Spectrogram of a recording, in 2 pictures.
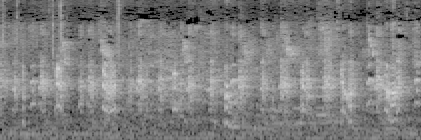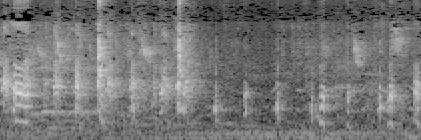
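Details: Farm-raised chukar partridges give harsh, clucking chuk notes in rapid, overlapping bursts several times a second, a busy chorus of several birds.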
